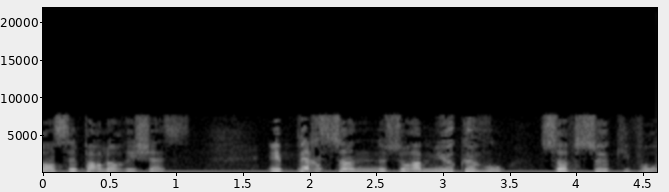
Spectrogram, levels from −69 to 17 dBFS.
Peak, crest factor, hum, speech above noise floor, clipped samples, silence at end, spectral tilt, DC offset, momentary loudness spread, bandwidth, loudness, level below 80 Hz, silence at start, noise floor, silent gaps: -2 dBFS; 18 dB; none; 24 dB; under 0.1%; 0 s; -3.5 dB/octave; 7%; 9 LU; 8 kHz; -21 LUFS; -52 dBFS; 0 s; -45 dBFS; none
